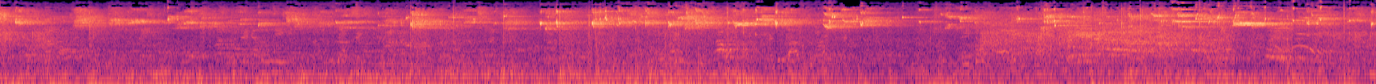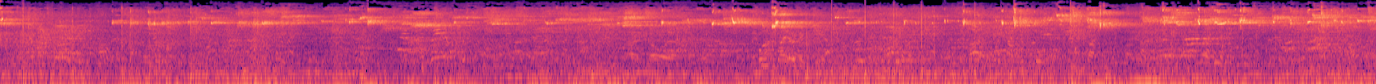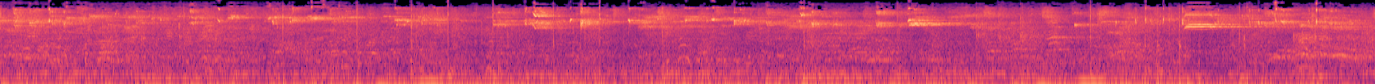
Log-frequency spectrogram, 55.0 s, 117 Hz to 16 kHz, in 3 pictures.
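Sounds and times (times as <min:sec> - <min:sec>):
shoes squeaking: 0:00.0 - 0:55.0
ball bouncing on wooden court: 0:05.4 - 0:10.2, 0:14.6 - 0:22.2, 0:29.0 - 0:33.3, 0:40.4 - 0:46.3, 0:48.6 - 0:54.4.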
